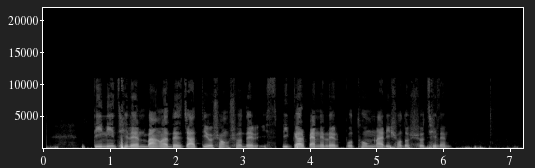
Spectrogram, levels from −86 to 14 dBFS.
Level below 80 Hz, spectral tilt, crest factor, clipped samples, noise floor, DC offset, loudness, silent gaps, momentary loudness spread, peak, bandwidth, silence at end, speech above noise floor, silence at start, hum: -44 dBFS; -7.5 dB/octave; 24 dB; under 0.1%; -58 dBFS; under 0.1%; -26 LUFS; none; 21 LU; -2 dBFS; 11.5 kHz; 0.6 s; 33 dB; 0.05 s; none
